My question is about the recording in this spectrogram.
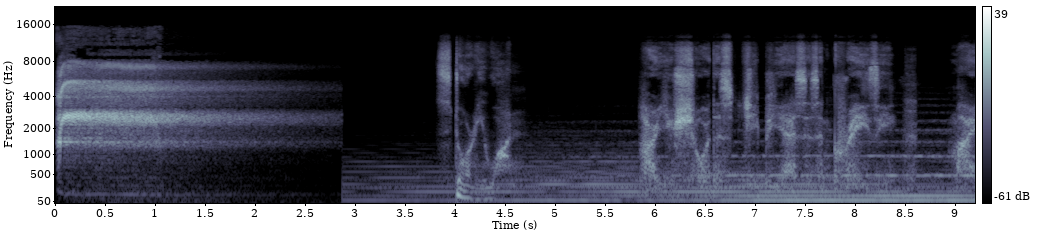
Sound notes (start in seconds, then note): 0.0 screaming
